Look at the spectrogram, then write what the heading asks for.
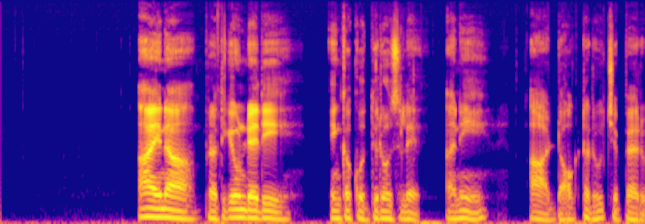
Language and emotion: Telugu, sad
